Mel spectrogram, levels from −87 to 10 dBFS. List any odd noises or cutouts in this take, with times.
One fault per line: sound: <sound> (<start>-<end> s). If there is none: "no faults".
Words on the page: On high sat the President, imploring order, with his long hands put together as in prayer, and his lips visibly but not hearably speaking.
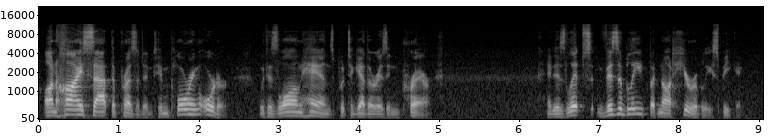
no faults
